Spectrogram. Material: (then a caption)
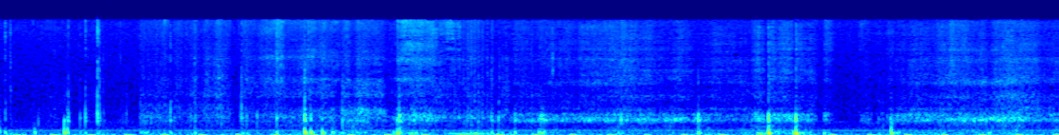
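Cardboard. Fingertips of both hands, with short polished nails and a ring on one finger, rub and stroke a large flat brown cardboard sheet. The result is a quiet, steady, low rustling and brushing sound, broken by occasional soft, brief knocks.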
